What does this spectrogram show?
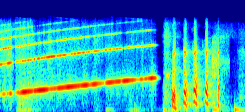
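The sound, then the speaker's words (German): A fire alarm blares a loud, steady electronic tone that creeps slightly upward in pitch for about three seconds, then breaks into a quick series of sharp, pulsing bursts. “Feueralarm Was ist in da los?”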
